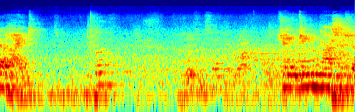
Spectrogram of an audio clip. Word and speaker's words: Light: É Light ou é Raito? Quem acha que é Light aí? Light ou Raito? A grande maioria fala Raito, né?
